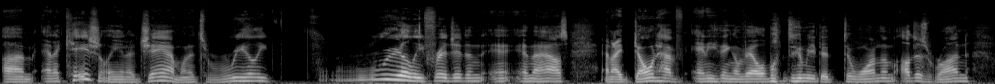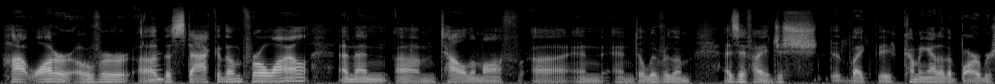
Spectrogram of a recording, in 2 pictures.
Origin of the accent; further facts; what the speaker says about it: United States; I mean, look, I'm an American. I love television.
